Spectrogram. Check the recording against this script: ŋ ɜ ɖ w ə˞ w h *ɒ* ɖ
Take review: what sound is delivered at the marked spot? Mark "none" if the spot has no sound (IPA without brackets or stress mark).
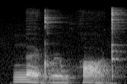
ɒ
